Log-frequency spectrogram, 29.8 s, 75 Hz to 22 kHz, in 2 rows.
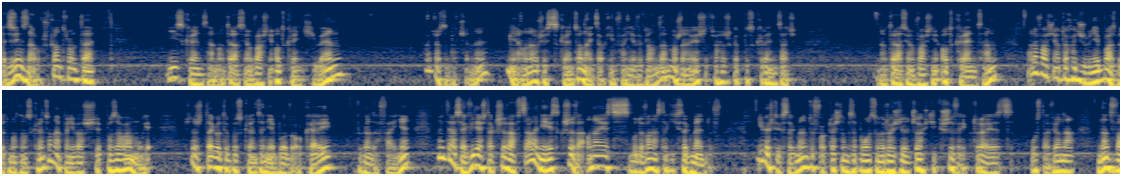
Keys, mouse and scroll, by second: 9.2 ctrl+t.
